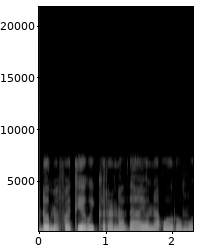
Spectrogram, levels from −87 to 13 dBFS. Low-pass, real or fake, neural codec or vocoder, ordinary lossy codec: 7.2 kHz; fake; codec, 16 kHz, 4 kbps, FreqCodec, larger model; none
